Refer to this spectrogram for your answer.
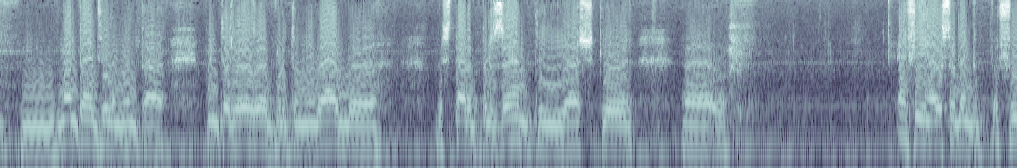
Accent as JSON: {"language": "Portuguese", "country": "Angola", "said": "Porque não há cultura de poupança em Angola, isso não faz parte da nossa cultura enquanto angolano."}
